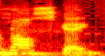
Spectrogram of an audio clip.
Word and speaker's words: Aronofsky: That was Darren Aaron Ofsky. You can't say it like that. I'm not uh, allowing Darren that. Aronofsky. Darren Aronofsky. There you go.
